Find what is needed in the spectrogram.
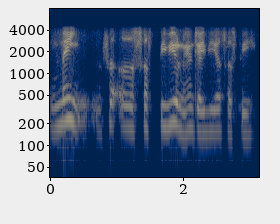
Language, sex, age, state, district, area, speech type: Punjabi, male, 30-45, Punjab, Gurdaspur, rural, conversation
